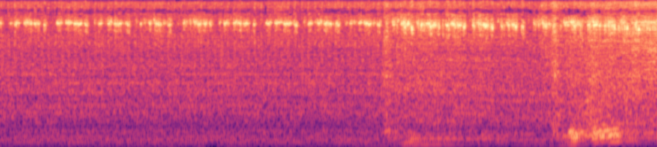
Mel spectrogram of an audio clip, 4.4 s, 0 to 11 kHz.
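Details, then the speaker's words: 2016 Infiniti Q50 Red Sport 400, warmed up, stock exhaust with catted downpipes and HKS blow-off valve: steady quiet idle, then two quick throttle blips, each with a sharp airy whoosh as revs drop; healthy engine. "So we'll give it a quick little rev since it's already warmed up. I just want to let y'all hear the HKS blow-off valve."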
